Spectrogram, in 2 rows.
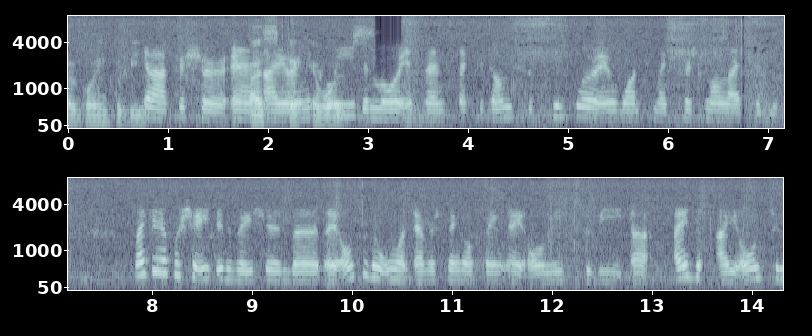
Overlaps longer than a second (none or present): present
